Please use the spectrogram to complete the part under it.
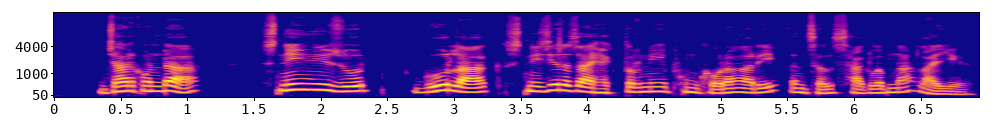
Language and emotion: Bodo, neutral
